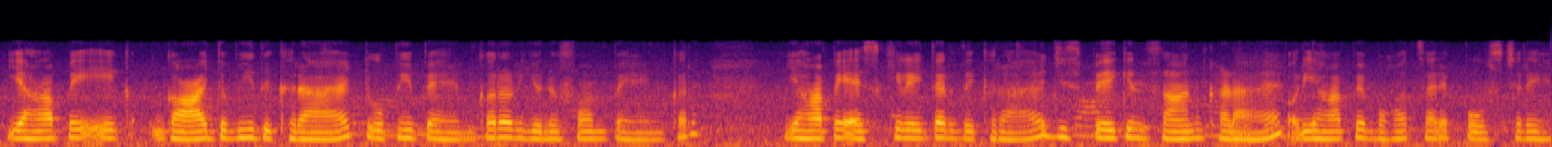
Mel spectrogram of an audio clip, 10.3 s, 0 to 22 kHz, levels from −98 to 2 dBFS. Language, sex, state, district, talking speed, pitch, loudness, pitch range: Hindi, female, West Bengal, Kolkata, 185 wpm, 175 Hz, -19 LUFS, 165-185 Hz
